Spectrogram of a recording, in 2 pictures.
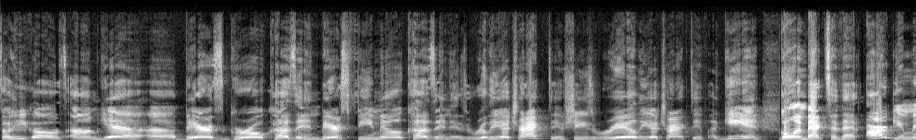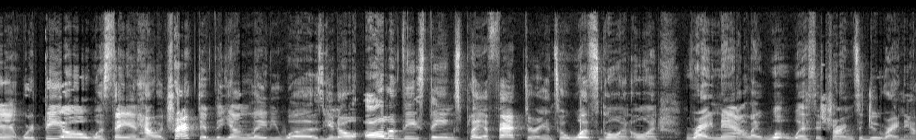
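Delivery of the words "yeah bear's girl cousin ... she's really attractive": usual speaking voice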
